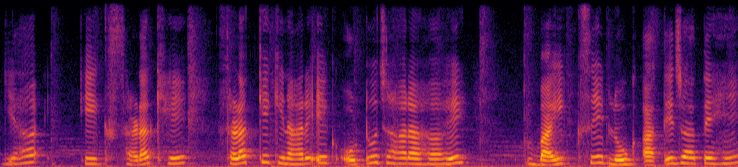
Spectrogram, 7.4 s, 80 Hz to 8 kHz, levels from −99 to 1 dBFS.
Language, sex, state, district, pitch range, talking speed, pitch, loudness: Hindi, female, Bihar, Darbhanga, 240-295 Hz, 145 wpm, 265 Hz, -24 LUFS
